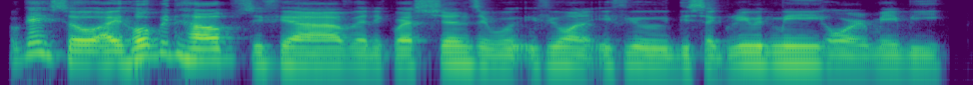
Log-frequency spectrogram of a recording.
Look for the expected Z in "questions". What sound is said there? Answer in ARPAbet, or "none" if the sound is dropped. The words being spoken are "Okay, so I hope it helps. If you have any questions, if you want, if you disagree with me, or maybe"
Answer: S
